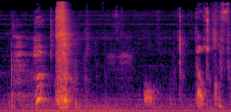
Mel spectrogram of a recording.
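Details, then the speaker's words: Simulated, acted sneeze from a comedy skit on types of sneezes: a quick in-breath, then a sharp sneeze followed by brief speech-like sounds; the speaker says their own real sneeze is quiet; sneezing. "Comment down below what your sneeze is like. Mine is a quiet sneeze because I don't like sneezing in front of people."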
